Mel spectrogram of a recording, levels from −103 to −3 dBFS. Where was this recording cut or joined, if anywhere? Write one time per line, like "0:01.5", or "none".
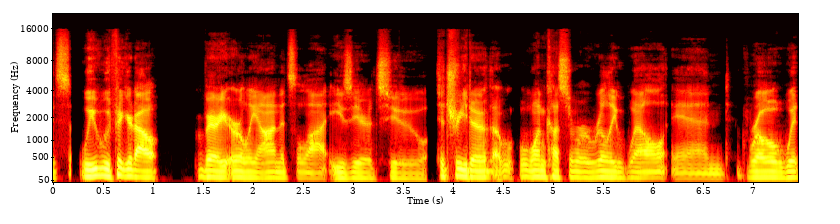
none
